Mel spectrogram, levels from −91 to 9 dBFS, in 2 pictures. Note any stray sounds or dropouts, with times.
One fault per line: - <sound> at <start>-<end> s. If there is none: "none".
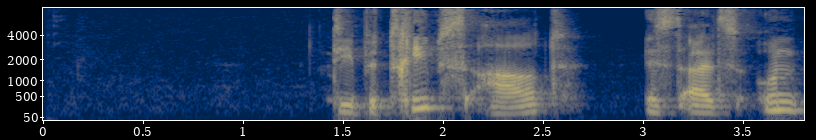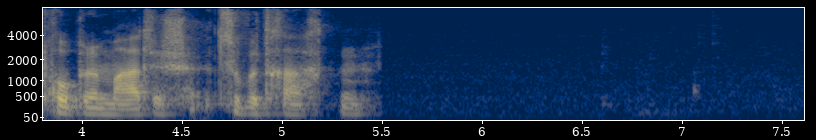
none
